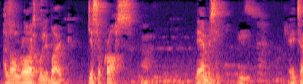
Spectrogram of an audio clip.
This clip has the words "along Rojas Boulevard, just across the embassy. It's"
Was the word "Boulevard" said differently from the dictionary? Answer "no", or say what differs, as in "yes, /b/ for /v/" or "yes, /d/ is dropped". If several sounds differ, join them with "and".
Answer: yes, /b/ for /v/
